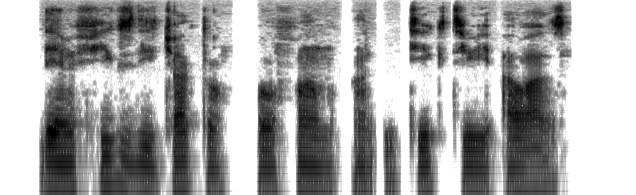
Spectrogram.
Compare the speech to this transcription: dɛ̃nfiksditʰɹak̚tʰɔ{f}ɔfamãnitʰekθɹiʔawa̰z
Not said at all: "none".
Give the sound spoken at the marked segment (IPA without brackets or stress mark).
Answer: f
